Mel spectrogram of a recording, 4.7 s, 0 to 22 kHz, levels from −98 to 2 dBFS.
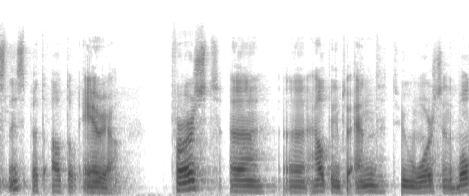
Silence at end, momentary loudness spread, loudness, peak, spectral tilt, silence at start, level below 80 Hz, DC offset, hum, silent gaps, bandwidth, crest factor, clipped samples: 0 s; 10 LU; -34 LUFS; -14 dBFS; -6 dB/octave; 0 s; -68 dBFS; under 0.1%; none; none; 10.5 kHz; 18 dB; under 0.1%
